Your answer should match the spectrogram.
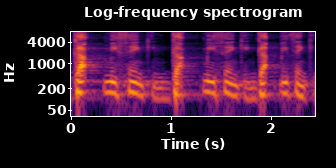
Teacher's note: Got me thinking, got me thinking, got me thinking. Don't pronounce the T. That's a glottal stop. Got, like uh-oh, got me thinking, got me thinking, got me thinking, got me thinking, got me thinking, got me thinking, got me thinking.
